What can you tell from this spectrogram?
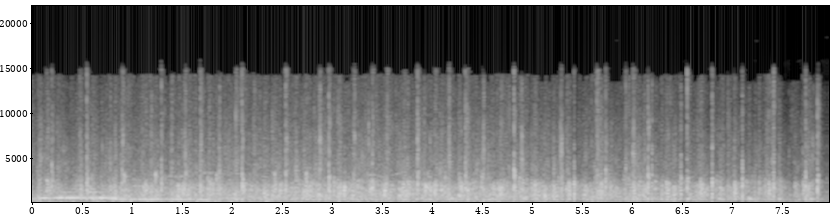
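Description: Sustained applause from a large audience at a debate, applauding two men for sitting down face to face to discuss their differences: a dense, steady clatter of many hands clapping at an even loudness throughout, with faint crowd murmur beneath.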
